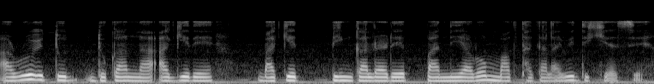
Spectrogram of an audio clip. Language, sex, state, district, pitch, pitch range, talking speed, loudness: Nagamese, female, Nagaland, Dimapur, 170 Hz, 160-175 Hz, 165 wpm, -16 LUFS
